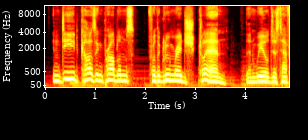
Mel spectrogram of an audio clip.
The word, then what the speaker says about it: Gloomrage: And she goes, it's not even pronounced Gloomrage. Historically, It isn't? no, it's Gloomrage.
